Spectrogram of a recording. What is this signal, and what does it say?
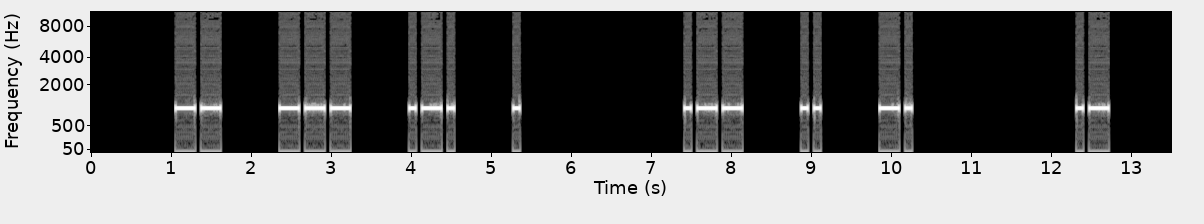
Morse code, heard as a keyed tone, about 15 wpm, spaced as for 8 wpm, 1000 Hz. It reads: MORE WIN A
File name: 8wpm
